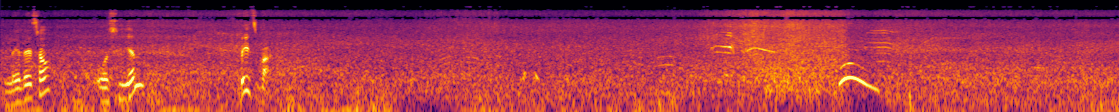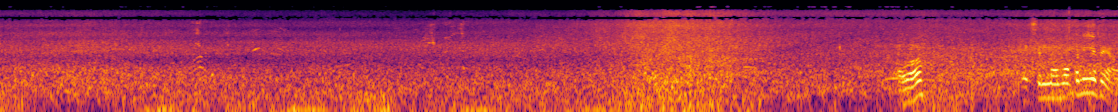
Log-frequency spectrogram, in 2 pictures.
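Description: Waves break and wash onto the shore steadily.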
